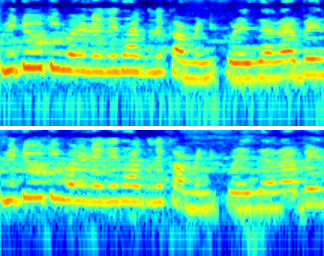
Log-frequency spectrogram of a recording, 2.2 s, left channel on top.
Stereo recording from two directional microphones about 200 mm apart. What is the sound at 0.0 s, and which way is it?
A woman's voice, 20° left (ahead or behind).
